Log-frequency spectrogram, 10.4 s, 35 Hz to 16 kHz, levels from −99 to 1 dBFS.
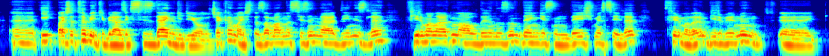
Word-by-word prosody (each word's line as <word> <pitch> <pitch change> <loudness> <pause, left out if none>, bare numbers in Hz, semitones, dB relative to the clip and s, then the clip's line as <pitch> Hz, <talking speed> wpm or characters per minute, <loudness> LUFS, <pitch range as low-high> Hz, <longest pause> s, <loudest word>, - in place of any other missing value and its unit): eee, 150 -2 -5
ilk 175 0 +2
başta 175 - +2
tabii 170 -3 +3
ki 130 -3 -5
birazcık 120 -1 +3
sizden 135 +3 +5
gidiyor 110 -2 -2
olacak 100 - -5
ama, 185 -8 +1
işte, 120 +2 -4
zamanla 150 +3 0
sizin 155 +2 -3
verdiğinizle, 150 +5 0 0.2
firmalardan 170 0 +3
aldığınızın 145 +3 -1
dengesinin 140 -5 -2
değişmesiyle, 145 +2 -2 0.3
firmaların 150 0 -1
birbirinin 145 0 0 0.2
t - - -3
eee, 110 -4 -2
145 Hz, 125 wpm, -22 LUFS, 130-160 Hz, 0.3 s, sizden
